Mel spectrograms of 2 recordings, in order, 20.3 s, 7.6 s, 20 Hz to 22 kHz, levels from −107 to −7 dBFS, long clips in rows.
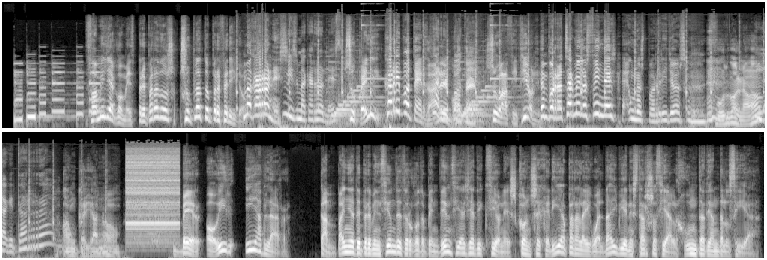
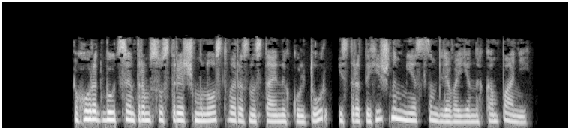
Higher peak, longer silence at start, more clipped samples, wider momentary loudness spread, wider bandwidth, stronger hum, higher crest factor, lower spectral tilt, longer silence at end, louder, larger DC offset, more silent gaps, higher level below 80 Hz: about the same, 0 dBFS vs -2 dBFS; second, 0.15 s vs 0.95 s; neither; first, 12 LU vs 8 LU; first, over 20 kHz vs 8 kHz; neither; about the same, 14 dB vs 18 dB; about the same, -4 dB/octave vs -5 dB/octave; second, 0.1 s vs 0.55 s; first, -14 LUFS vs -19 LUFS; neither; second, none vs 4.42-4.47 s; first, -42 dBFS vs -56 dBFS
